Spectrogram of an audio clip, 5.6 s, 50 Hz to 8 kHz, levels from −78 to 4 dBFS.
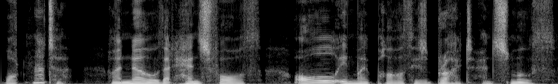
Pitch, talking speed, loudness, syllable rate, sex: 130 Hz, 140 wpm, -18 LUFS, 3.7 syllables/s, male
